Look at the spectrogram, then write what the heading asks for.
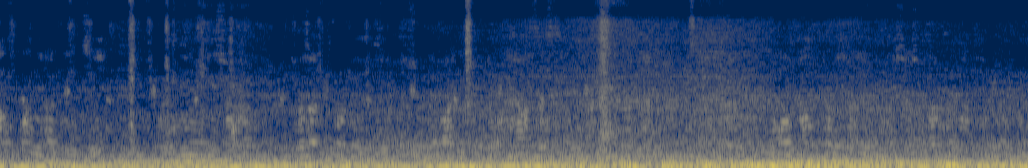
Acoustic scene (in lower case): car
